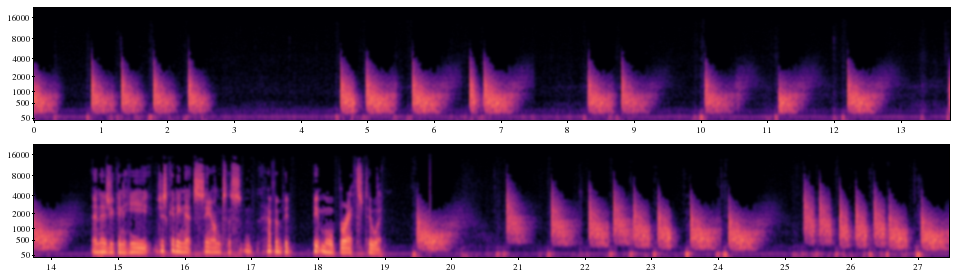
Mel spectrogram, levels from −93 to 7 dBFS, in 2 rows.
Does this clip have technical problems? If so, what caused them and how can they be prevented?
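Yes. Five very brief chirps or blips cut into the sound at 11.16, 13.71, 19.68, 25.37 and 26.55 s. They come from damaged data in a compressed stream: corrupted bytes make the decoder misread those frames and lose sync until it locates the next valid frame header. Prevent this by verifying files with checksums after transfer and storage, and by streaming over connections that detect and resend lost or corrupted data.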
